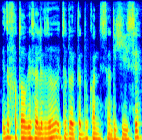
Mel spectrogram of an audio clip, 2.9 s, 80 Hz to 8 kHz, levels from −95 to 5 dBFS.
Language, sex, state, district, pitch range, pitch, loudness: Nagamese, male, Nagaland, Kohima, 110-120 Hz, 115 Hz, -18 LUFS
